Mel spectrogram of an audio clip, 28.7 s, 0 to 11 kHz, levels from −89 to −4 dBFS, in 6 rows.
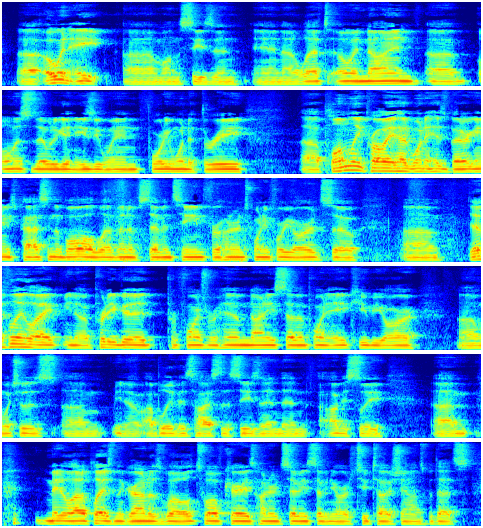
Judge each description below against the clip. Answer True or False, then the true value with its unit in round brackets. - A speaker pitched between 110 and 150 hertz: False (100 Hz)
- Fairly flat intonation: True (1.6 semitones)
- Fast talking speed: True (210 wpm)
